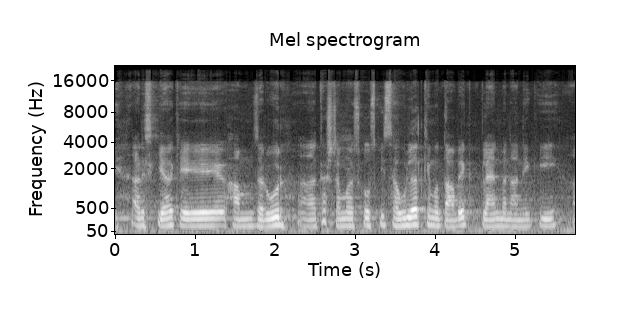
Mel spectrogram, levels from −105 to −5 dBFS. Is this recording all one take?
yes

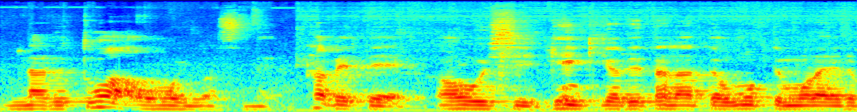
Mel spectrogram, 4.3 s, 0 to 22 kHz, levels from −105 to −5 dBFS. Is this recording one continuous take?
no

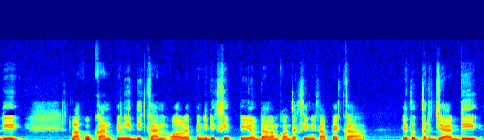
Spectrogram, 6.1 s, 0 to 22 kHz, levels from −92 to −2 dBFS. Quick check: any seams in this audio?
no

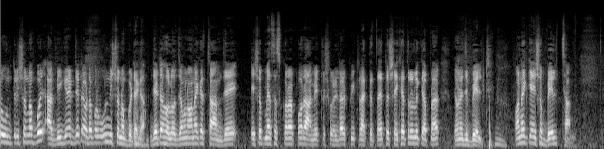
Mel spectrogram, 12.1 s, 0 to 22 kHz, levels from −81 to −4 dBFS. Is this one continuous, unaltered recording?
yes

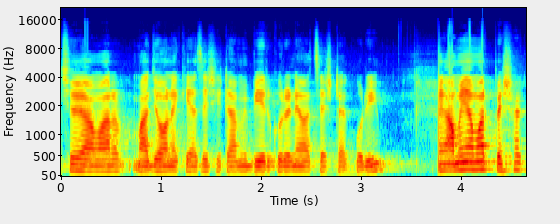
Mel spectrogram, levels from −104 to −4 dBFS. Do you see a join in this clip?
yes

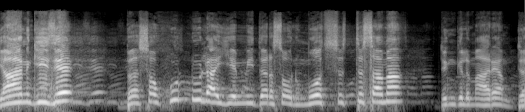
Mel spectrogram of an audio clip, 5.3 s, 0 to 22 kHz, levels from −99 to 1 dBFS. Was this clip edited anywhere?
no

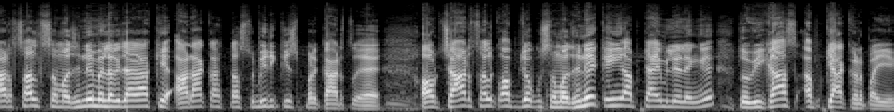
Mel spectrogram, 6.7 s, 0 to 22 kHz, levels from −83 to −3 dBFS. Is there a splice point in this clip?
no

